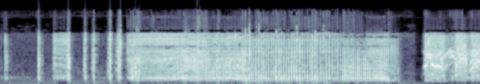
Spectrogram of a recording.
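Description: A few quick sputtering pops give way to one long, loud, raspy fart that drags on for several seconds before cutting off abruptly, with nobody talking.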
